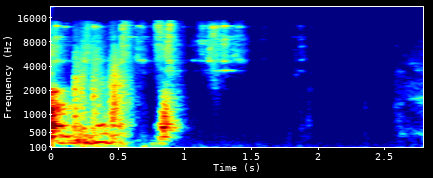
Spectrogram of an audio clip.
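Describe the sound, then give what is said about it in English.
A dog lets out a quick run of loud yelping barks and whines over about a second and a half, then falls silent, leaving only faint hiss at the end. “can see my dog is awesome.”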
